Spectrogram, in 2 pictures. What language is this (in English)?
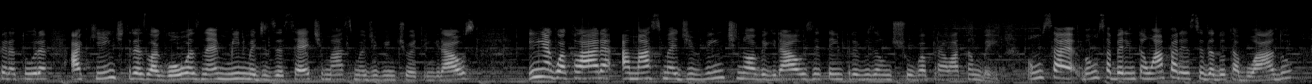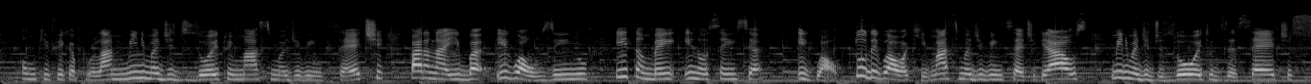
Portuguese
